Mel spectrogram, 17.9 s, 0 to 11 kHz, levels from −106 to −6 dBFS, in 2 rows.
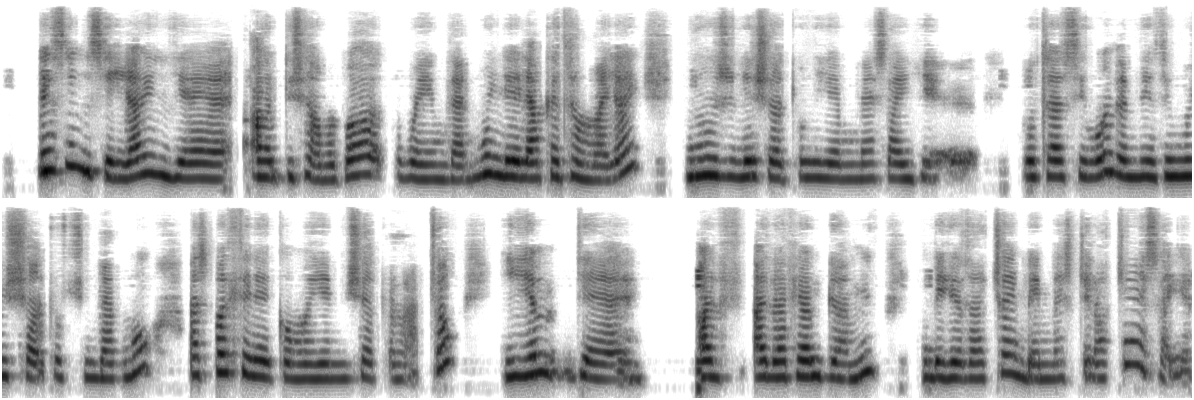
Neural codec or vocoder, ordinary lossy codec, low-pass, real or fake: codec, 24 kHz, 0.9 kbps, WavTokenizer, medium music audio release; AAC, 48 kbps; 9.9 kHz; fake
